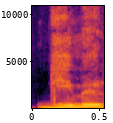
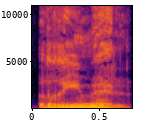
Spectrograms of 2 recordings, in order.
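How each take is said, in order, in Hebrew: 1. העיצור הראשון הוא דגוש, ג סגורה. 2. העיצור הראשון הוא רפה, גרוני ומחוכך. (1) "ולא גימל זה דגוש" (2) "ראוי תמיד לומר, כמו שצריך, רימל"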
